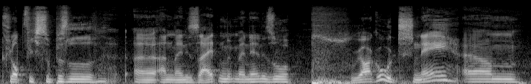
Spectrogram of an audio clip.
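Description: A man with a medium-pitched voice improvises as a player in a role-playing podcast. He talks in a colloquial, casual way, staying in character. There is faint noise in the background. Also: normal speed.

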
